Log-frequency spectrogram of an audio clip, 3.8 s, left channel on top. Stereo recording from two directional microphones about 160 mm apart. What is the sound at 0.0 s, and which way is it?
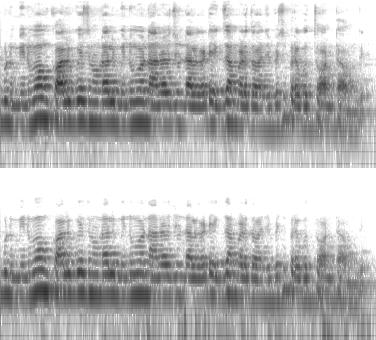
A man's voice, 30° left (ahead or behind).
